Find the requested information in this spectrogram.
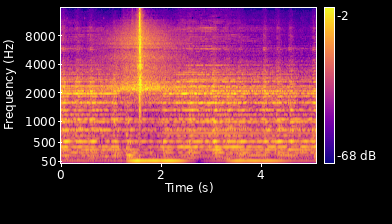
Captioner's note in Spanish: golpecitos de palo de golf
